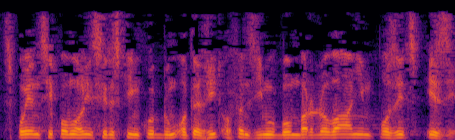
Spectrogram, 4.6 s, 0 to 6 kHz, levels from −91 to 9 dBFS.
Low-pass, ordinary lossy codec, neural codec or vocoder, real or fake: 5.4 kHz; MP3, 24 kbps; none; real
